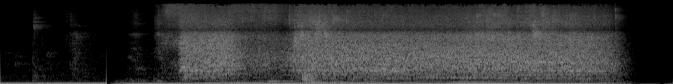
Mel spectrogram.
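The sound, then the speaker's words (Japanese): Close, steady wet hissing and frothy rubbing as soap is worked into a thick lather in a bath, running for several seconds after a brief pause, then cutting off abruptly. “石鹸で泡立てて、おっぱいに塗って、で、おちんちんもこうやって石鹸の泡でぬるぬるにしてと。”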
